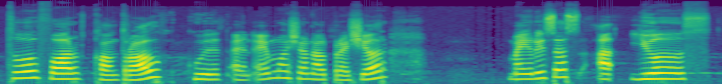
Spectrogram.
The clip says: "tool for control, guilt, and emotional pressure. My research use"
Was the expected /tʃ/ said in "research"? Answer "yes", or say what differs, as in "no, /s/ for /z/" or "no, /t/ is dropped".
no, /s/ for /tʃ/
